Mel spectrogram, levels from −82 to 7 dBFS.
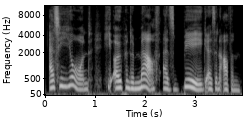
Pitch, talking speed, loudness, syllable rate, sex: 190 Hz, 180 wpm, -21 LUFS, 4.4 syllables/s, female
